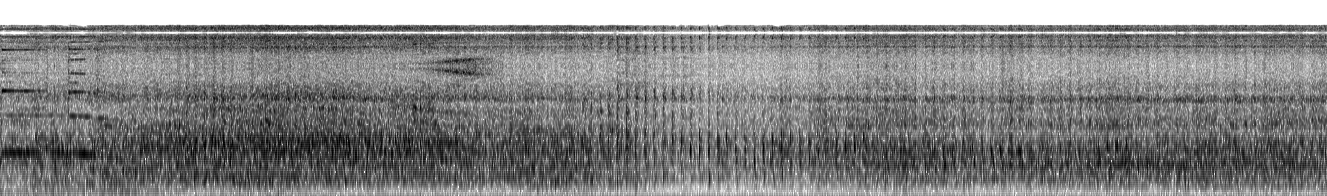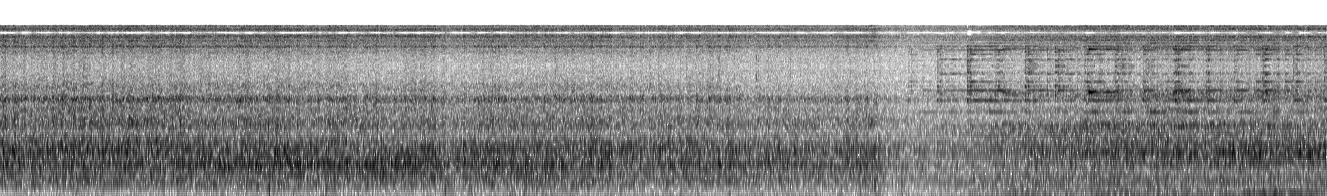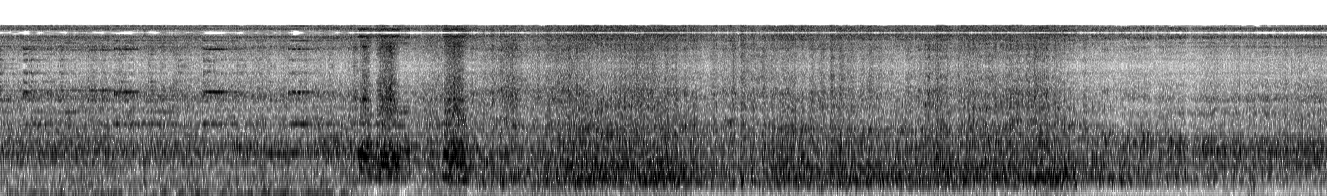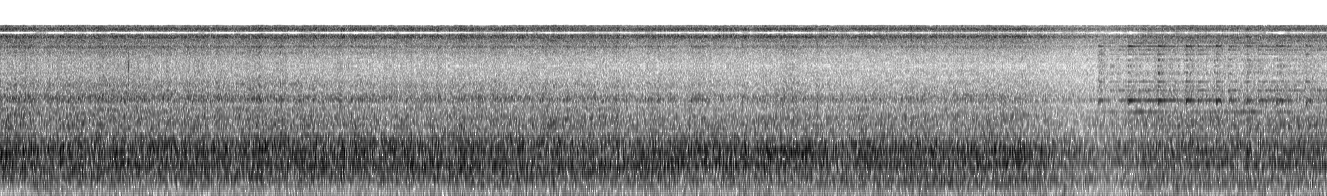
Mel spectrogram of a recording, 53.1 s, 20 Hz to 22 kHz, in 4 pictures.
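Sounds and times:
train rumbling past: 0.0 - 53.0
train horn blasts: 30.0 - 31.4.

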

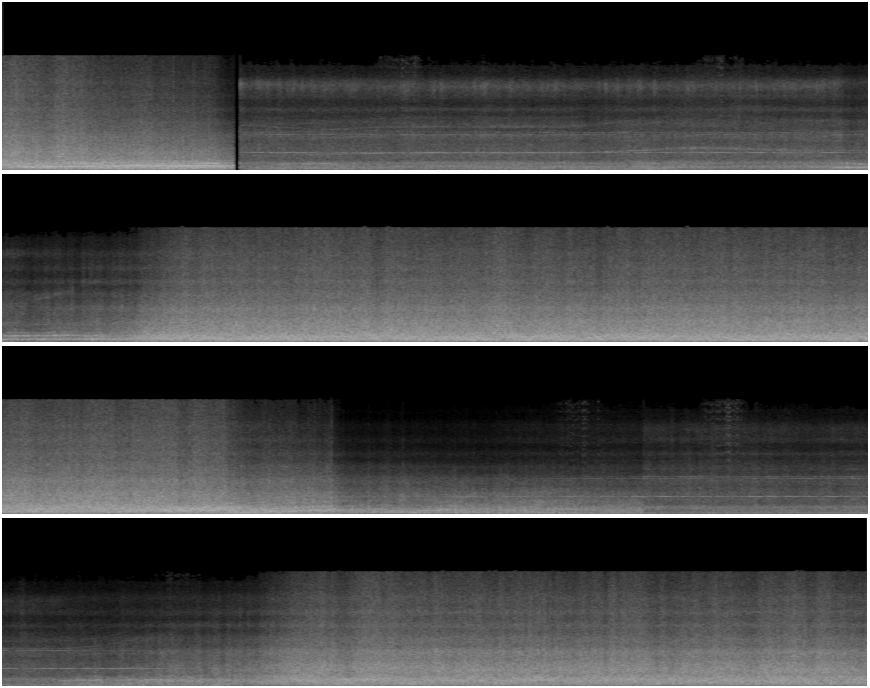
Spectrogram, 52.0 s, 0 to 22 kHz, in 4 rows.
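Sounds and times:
jet engine full-power roar: 0.0 - 51.9
jet engines whining: 0.0 - 51.9
other jets whining: 0.0 - 51.9.

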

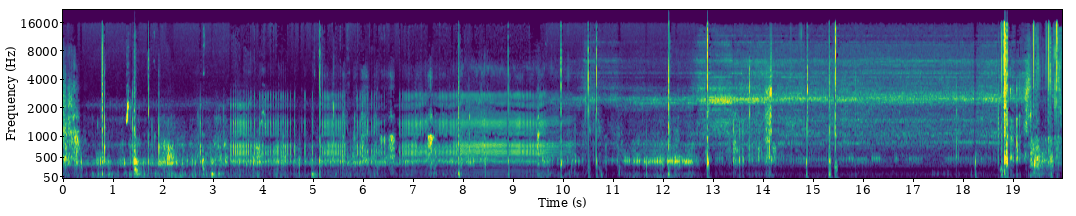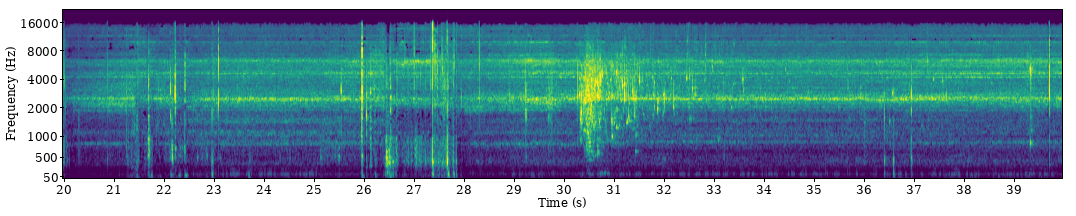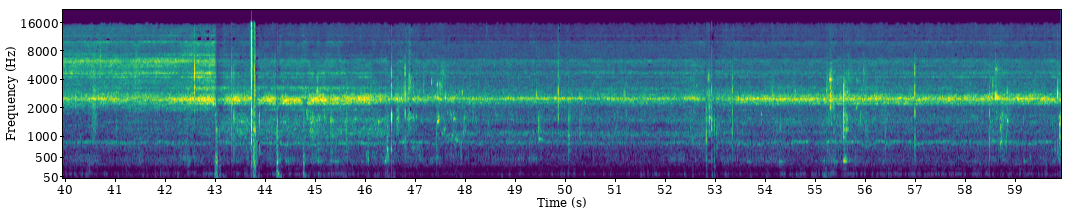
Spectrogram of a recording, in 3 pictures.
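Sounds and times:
feet splashing in water: 30.3 - 31.9.

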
